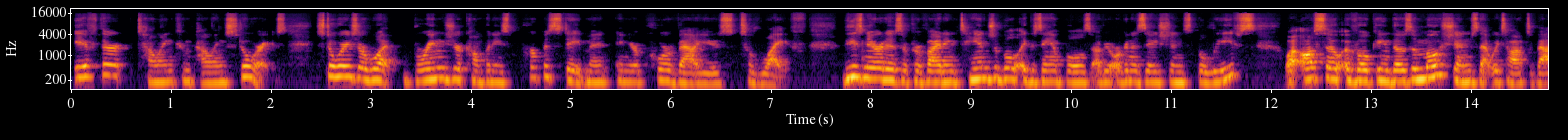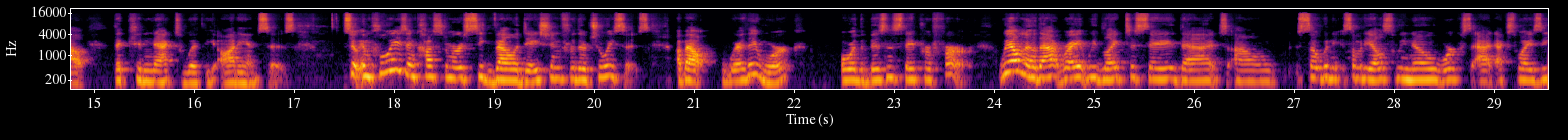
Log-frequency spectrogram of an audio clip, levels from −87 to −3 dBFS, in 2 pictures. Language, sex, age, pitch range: English, female, 30-49, 185-230 Hz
